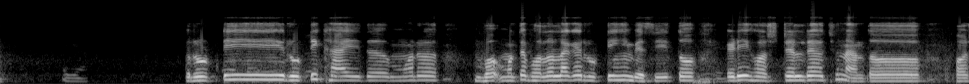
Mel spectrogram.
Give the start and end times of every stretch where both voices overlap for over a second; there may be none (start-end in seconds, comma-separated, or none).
2.2-3.6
